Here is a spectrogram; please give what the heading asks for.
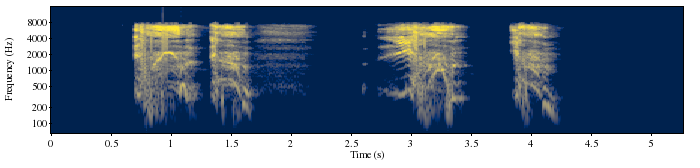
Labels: {"expert_labels": [{"quality": "good", "cough_type": "dry", "dyspnea": false, "wheezing": false, "stridor": false, "choking": false, "congestion": false, "nothing": true, "diagnosis": "lower respiratory tract infection", "severity": "mild"}], "age": 50, "gender": "male", "respiratory_condition": false, "fever_muscle_pain": false, "status": "healthy"}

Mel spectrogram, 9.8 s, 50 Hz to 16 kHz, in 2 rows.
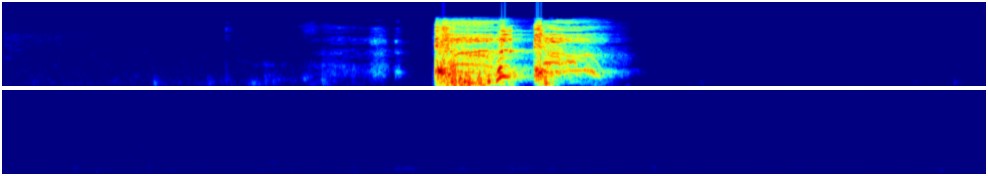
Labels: {"expert_labels": [{"quality": "good", "cough_type": "dry", "dyspnea": false, "wheezing": false, "stridor": false, "choking": false, "congestion": false, "nothing": true, "diagnosis": "healthy cough", "severity": "pseudocough/healthy cough"}], "age": 63, "gender": "female", "respiratory_condition": false, "fever_muscle_pain": false, "status": "healthy"}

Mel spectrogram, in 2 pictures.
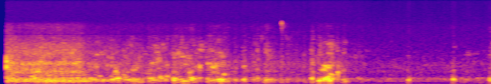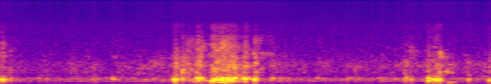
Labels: {"expert_labels": [{"quality": "no cough present", "dyspnea": false, "wheezing": false, "stridor": false, "choking": false, "congestion": false, "nothing": false}]}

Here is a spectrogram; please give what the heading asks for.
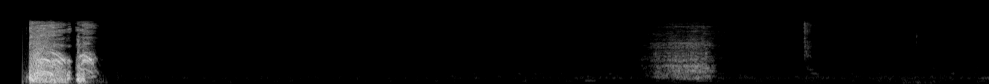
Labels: {"expert_labels": [{"quality": "good", "cough_type": "dry", "dyspnea": false, "wheezing": false, "stridor": false, "choking": false, "congestion": false, "nothing": true, "diagnosis": "healthy cough", "severity": "pseudocough/healthy cough"}], "age": 28, "gender": "male", "respiratory_condition": false, "fever_muscle_pain": false, "status": "healthy"}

